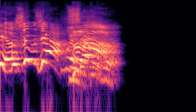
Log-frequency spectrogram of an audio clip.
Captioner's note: crowd agreeing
